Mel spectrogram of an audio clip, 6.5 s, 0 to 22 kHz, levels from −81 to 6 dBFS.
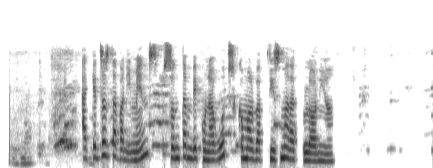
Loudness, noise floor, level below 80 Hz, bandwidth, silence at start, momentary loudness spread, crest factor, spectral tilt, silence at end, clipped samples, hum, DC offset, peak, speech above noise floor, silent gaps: -17 LUFS; -54 dBFS; -58 dBFS; 8 kHz; 0.2 s; 13 LU; 16 dB; -3.5 dB/octave; 1.5 s; under 0.1%; none; under 0.1%; -2 dBFS; 37 dB; none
